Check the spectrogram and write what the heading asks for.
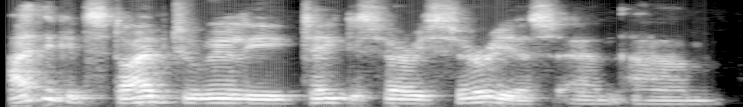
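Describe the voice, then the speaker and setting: A man from Brabant with a Dutch accent, co-hosting a casual livestream from home, speaking calmly and reflectively with hesitant pauses. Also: mid-range voice, poor audio. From Brabant, Netherlands. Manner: calm, reflective, hesitant fillers. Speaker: coaching show host. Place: room at home.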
